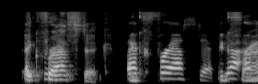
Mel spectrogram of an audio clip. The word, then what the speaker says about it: ekphrastic: I was Yeah, going to say in the chat, I couldn't spell it. I yeah. like only last year learned the term, is it ekphrasia? Ekphrastic.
